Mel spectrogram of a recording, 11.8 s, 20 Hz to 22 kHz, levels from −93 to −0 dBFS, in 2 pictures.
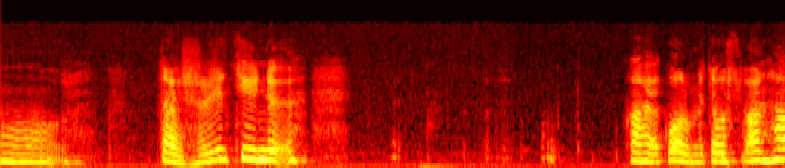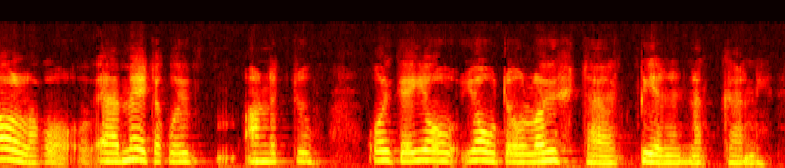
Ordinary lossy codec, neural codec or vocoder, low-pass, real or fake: AAC, 32 kbps; none; 19.8 kHz; real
